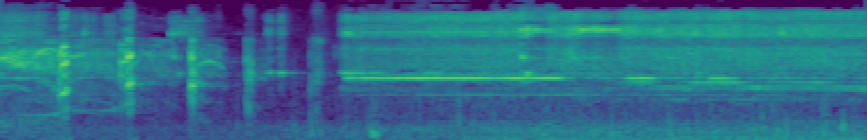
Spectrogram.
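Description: Hold music playing through a phone's speaker: a thin, whistle-like melody of held notes that briefly cuts out about a second in.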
